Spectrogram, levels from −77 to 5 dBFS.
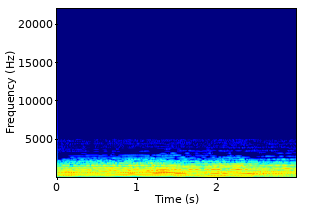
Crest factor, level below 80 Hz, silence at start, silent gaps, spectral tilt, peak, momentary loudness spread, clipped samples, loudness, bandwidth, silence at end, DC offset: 14 dB; -82 dBFS; 0 s; none; -10 dB/octave; -6 dBFS; 4 LU; under 0.1%; -19 LUFS; 5.2 kHz; 0 s; 0.1%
